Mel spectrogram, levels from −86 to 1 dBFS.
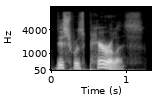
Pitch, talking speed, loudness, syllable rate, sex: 130 Hz, 135 wpm, -16 LUFS, 4.4 syllables/s, male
